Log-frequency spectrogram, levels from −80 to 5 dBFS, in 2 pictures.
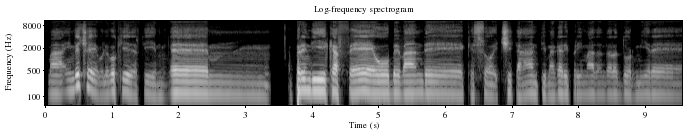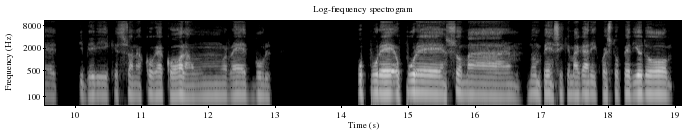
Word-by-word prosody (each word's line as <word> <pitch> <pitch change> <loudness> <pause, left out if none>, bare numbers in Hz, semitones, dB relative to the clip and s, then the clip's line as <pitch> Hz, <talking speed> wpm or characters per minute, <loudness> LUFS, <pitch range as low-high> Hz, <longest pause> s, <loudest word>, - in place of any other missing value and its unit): Ma 125 0 -3
invece 155 0 +2
volevo 120 +3 -1
chiederti, 125 -4 -5
mhmm, 110 0 -15
ehm, 120 -3 +1 0.4
prendi 145 -1 +7
caffè 135 -1 +5
o 125 0 +4
bevande, 125 -2 -1
che 110 -2 -15
so, 110 +1 -3
eccitanti, 120 +3 -1
magari 120 +2 -6
prima 120 0 -8
d'andare 120 0 -10
a - - -7
dormire 115 -2 -10 0.3
ti 125 - -15
bevi, 115 0 -8
che - - -17
so, 120 - -8
una 110 -1 -10
Coca 115 -2 -6
Cola, 110 -1 0
un 110 +2 -11
Red 110 0 -5
Bull. 105 0 -11 1.3
Oppure 125 -1 +4
oppure 125 0 +2
insomma 115 -2 -3
uhm, 100 -7 -15
non 125 +1 -8
pensi 120 0 -2
che 120 - -12
magari 120 +1 -2
questo 120 +1 -5
periodo, 120 -1 +1
120 Hz, 120 wpm, -23 LUFS, 115-125 Hz, 1.3 s, prendi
